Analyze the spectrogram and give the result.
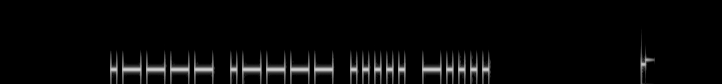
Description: Morse code, heard as a keyed tone, about 20 wpm, 700 Hz. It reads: 1156
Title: Numbers - 4-Digit 20wpm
